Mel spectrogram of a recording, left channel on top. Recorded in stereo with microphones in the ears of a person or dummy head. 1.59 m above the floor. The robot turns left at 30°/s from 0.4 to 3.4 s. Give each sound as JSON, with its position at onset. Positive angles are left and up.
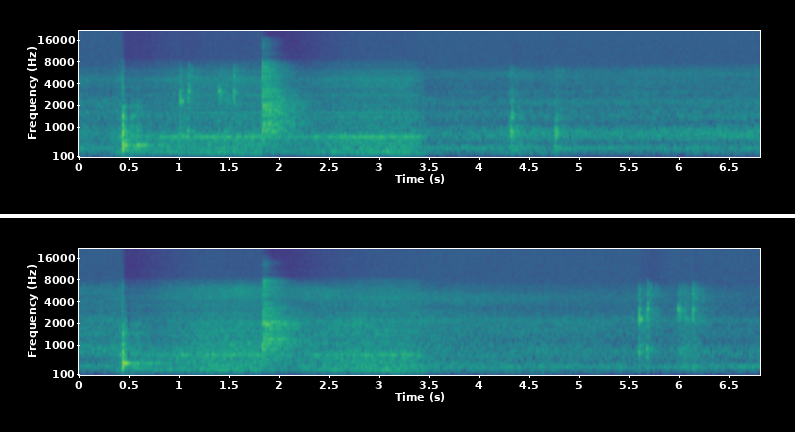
{"t": 0.4, "sound": "a thud", "side_deg": 40, "distance_m": 8.5}
{"t": 1.8, "sound": "a clap", "side_deg": 85, "distance_m": 8.5}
